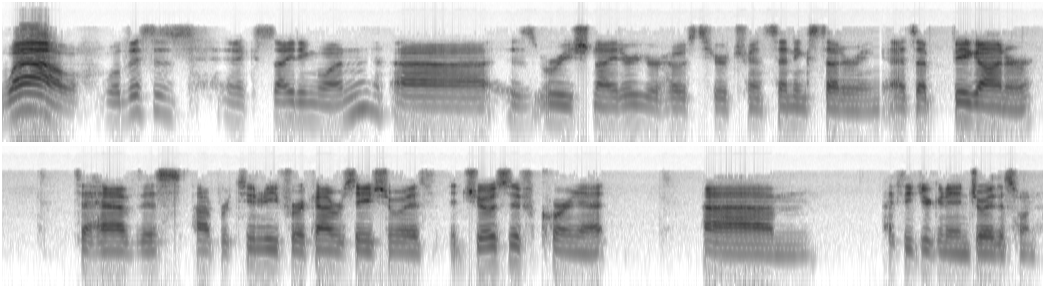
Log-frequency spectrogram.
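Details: Adult male speaker; typical speech.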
